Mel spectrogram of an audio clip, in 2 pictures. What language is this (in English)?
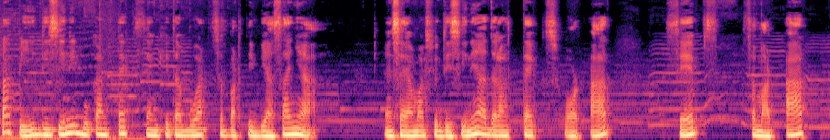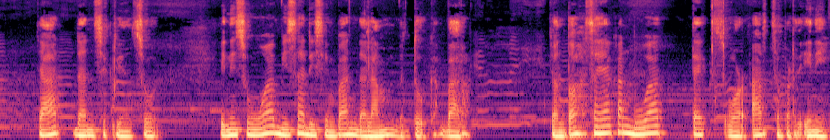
Indonesian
